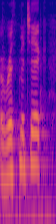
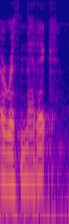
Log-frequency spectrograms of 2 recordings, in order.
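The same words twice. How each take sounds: First: The stress is on the second syllable. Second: The stress is on the third syllable. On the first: It is used as a noun. "isn't that word arithmetic?" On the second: It is used as an adjective. "we use it as like an adjective, and we say arithmetic"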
